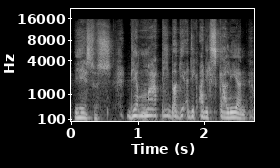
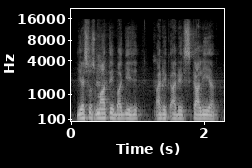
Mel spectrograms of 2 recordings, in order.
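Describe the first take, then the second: First: It is said with lively expression. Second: It is said flatly, without expression.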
